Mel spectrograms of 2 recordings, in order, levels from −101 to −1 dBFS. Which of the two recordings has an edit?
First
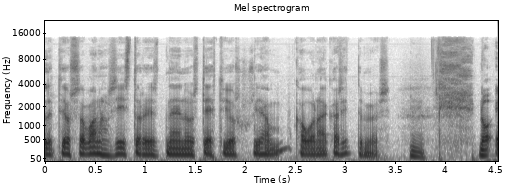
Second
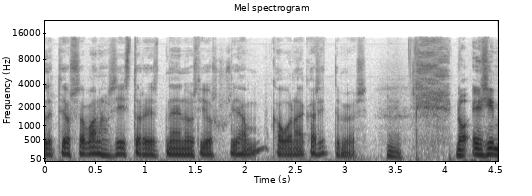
second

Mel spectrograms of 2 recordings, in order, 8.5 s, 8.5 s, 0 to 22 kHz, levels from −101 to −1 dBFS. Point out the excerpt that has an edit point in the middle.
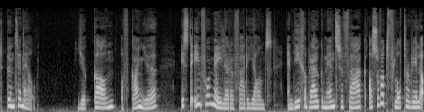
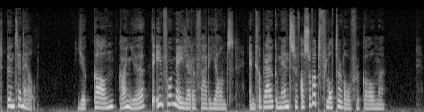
second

